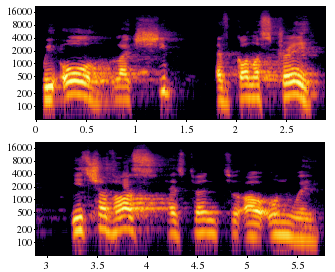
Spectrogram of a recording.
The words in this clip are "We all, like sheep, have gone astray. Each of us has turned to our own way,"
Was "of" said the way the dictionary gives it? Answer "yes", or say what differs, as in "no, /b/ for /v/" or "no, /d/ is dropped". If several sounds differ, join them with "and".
yes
